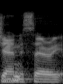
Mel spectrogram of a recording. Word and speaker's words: Janissary: I can't pronounce this second word. You're going to have to help me. It's Janissary Assassin.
